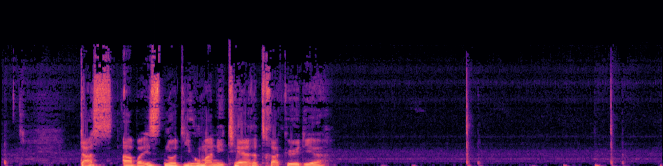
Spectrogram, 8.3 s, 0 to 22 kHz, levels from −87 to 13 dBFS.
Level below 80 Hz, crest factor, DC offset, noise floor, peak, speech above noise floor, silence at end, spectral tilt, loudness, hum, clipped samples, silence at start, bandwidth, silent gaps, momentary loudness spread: -50 dBFS; 16 dB; under 0.1%; -55 dBFS; 0 dBFS; 43 dB; 0.8 s; -5 dB/octave; -13 LUFS; none; under 0.1%; 0.05 s; 16.5 kHz; none; 22 LU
